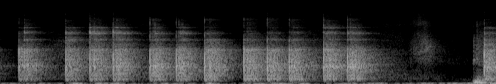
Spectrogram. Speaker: Well, when that's solid and not drummy, why pull it up and put them back down again?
